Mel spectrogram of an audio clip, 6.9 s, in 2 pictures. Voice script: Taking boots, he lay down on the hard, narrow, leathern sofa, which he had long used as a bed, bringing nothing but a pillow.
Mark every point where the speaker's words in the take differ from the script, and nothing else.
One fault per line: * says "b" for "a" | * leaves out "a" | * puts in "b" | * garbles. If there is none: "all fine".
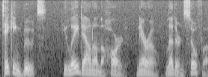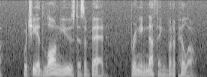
all fine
